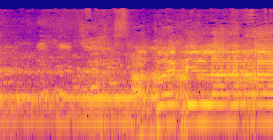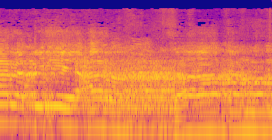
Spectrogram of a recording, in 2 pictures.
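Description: An elderly man chants in a long, drawn-out melodic voice through a microphone and loudspeakers.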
